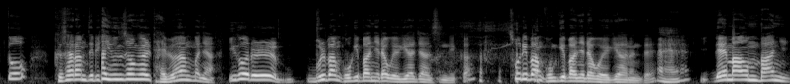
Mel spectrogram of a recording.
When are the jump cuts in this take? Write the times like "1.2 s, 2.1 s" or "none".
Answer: 1.0 s, 1.5 s, 2.2 s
